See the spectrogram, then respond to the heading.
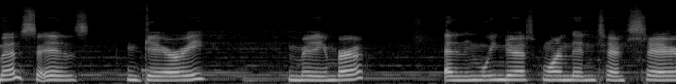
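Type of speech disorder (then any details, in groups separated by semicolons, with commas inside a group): Bulbar dysarthria; bulbar-onset ALS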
